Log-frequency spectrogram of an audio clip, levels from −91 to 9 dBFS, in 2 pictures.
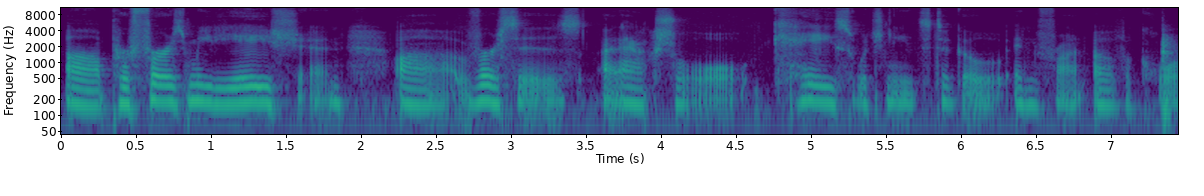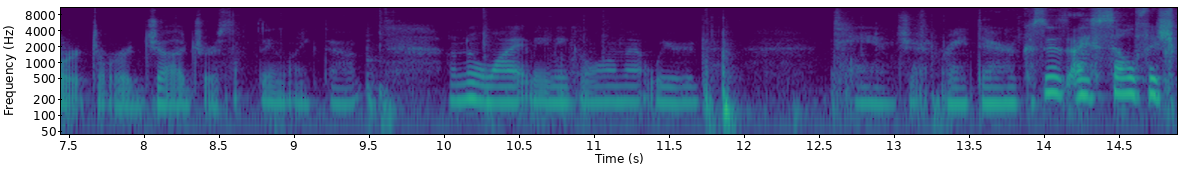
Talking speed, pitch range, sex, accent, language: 165 wpm, 145-190 Hz, female, American, English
